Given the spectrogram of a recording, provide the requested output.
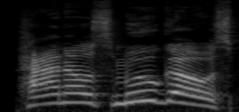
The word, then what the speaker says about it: Panos Mugos: Panos Mugos, pronounced like it's spelled.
